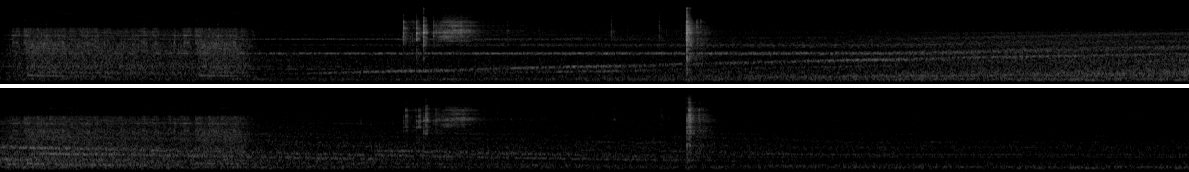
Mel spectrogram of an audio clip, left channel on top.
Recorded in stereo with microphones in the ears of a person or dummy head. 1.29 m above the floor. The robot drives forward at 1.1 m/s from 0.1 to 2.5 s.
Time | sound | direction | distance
4.0 | tape being pulled | 65° left (ahead or behind) | 3.5 m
